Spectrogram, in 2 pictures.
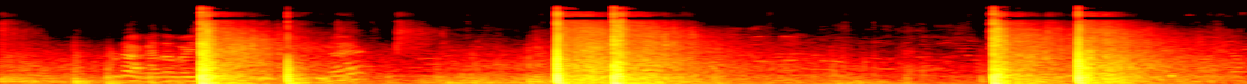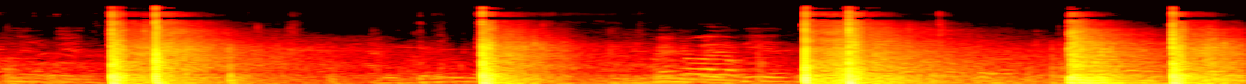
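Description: Diwali firecrackers bang one after another, loud sharp explosions in an uneven series of about ten blasts, some in quick pairs, each trailing off in a crackling rumble, with people talking in between.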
